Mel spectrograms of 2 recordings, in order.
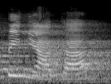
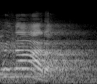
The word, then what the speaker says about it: piñata: It has the ñ with the little tilde. But if you took that away, it would just be pinata. And you wouldn't know that it's a piñata because you said pinata.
